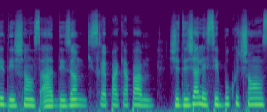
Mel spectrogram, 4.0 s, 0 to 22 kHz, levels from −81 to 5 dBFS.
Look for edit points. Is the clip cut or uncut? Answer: cut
